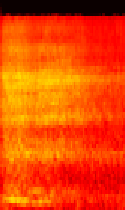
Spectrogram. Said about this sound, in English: Sometimes it involves simply breathing. You know, breathe in through your nose.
